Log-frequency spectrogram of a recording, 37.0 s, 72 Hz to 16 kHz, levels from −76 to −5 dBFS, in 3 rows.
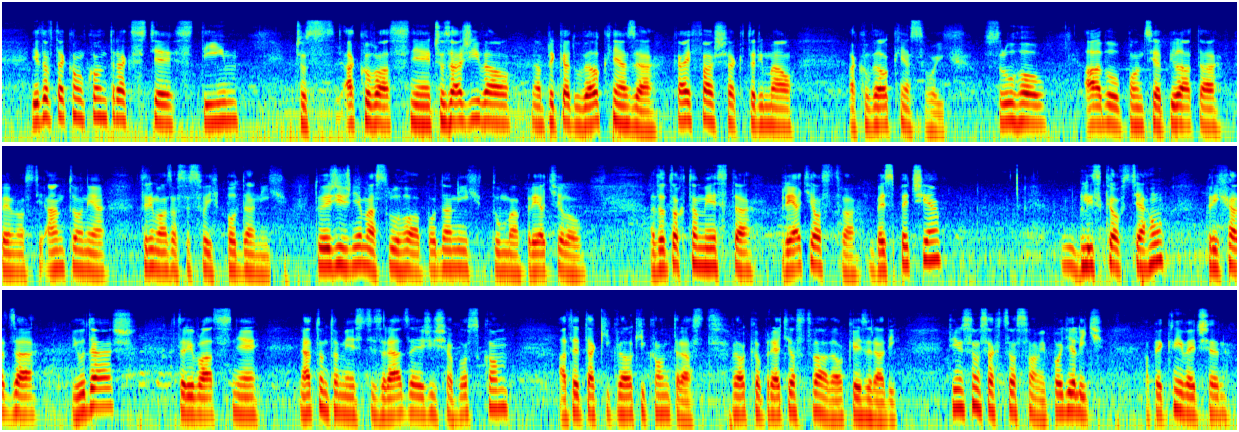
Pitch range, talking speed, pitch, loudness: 130-155 Hz, 135 wpm, 140 Hz, -16 LUFS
